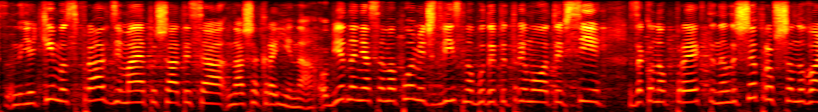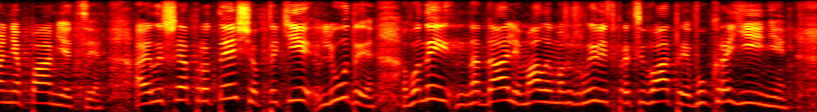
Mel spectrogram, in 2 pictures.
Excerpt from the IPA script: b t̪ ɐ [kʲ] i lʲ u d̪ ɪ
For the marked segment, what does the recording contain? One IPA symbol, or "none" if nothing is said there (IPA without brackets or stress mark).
kʲ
